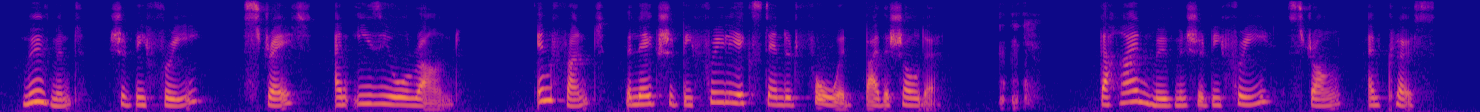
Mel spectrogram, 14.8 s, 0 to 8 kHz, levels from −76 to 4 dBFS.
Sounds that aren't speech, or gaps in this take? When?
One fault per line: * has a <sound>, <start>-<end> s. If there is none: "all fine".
* has a throat clearing, 10.0-10.5 s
